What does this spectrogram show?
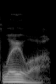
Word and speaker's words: Layla: second child, a beautiful little girl named Layla, pronounced Layla.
